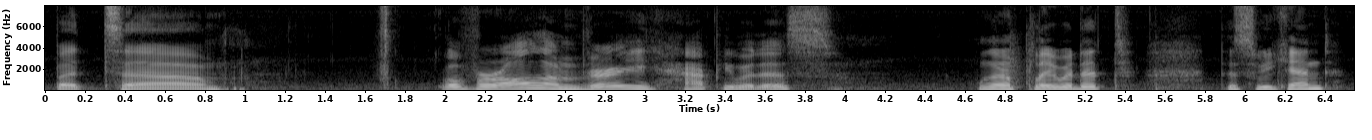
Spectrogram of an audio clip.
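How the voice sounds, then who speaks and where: Halting, casual man talking through his day. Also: fairly high pitch, expressive. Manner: halting, rambling, repeats and backtracks. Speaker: podcast host. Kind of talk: casual audio diary about personal gear.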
